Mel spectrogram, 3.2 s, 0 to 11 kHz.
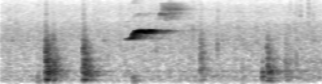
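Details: Siberian thrush song from Tohoku, Japan, recorded 21 July 2020: one brief whistled note slides into a thin, high hiss, heard once. Soft thuds and taps sound before and after it.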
